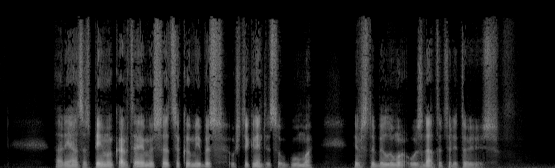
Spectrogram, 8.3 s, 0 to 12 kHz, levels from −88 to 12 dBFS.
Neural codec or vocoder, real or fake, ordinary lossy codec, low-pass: codec, 24 kHz, 0.5 kbps, DualCodec; fake; MP3, 48 kbps; 10.8 kHz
